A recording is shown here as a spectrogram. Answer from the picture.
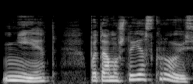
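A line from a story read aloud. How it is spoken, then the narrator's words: Cheerful. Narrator (Russian): весело отвечал Анри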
